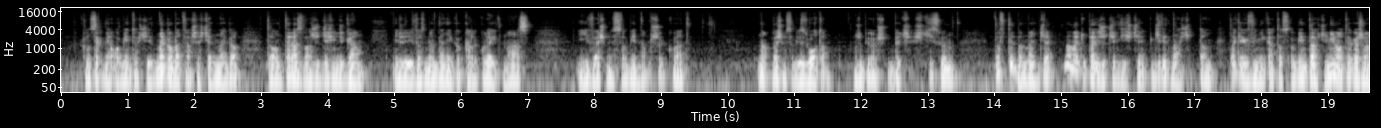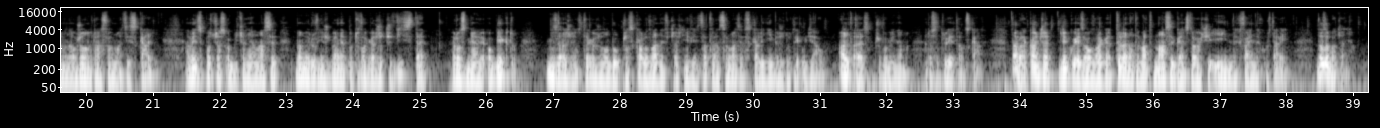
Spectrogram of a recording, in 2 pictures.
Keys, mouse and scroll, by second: 1.1-3.2 middle drag, 5.0 click, 9.5-12.9 drag, 23.3-27.1 middle drag, 31.7 alt+s.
